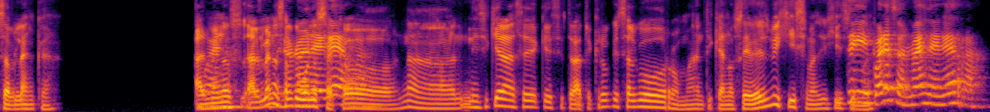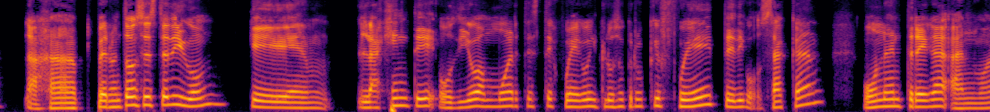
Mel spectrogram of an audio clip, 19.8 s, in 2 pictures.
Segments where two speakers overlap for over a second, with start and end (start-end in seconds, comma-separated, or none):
1.9-3.8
